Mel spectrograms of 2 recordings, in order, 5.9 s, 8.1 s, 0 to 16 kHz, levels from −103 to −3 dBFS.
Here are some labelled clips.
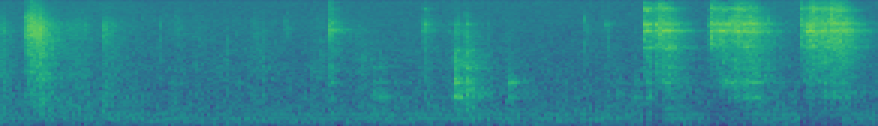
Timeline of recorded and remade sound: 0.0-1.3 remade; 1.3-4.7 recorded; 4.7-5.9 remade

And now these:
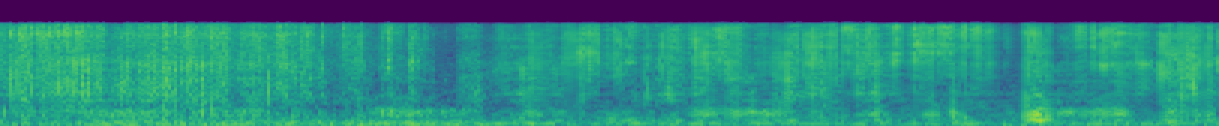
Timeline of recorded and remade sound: 0.0-3.3 recorded; 3.3-8.1 remade

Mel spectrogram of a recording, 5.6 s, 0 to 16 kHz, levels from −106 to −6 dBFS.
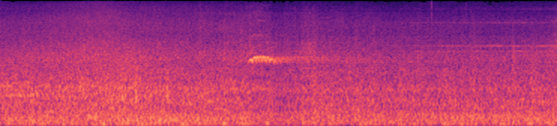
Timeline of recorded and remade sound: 0.0-1.3 remade; 1.3-2.8 recorded; 2.8-5.0 remade; 5.0-5.6 recorded

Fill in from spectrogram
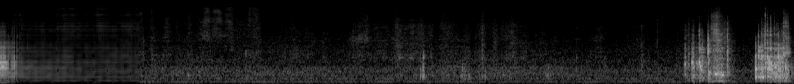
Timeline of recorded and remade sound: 0.0-1.4 remade; 1.4-7.9 recorded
